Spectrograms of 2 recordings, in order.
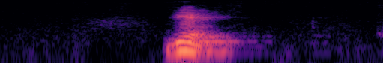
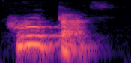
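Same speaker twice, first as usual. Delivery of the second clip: "Frutas" as FRÚ-tas, first syllable raised, ending falling; stress on FRU. Shown as a demonstration. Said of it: "No es". ("Frutas" con acento en FRU)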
